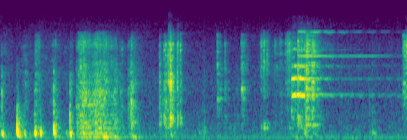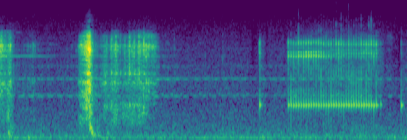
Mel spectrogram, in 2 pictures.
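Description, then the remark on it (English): Coins clatter and clunk into a pay phone in a pay booth, then receiver handling, clicks and brief tonal beeps as a call is dialed, ending in a steady electronic telephone tone. “Miss, I have to make a phone call.”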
